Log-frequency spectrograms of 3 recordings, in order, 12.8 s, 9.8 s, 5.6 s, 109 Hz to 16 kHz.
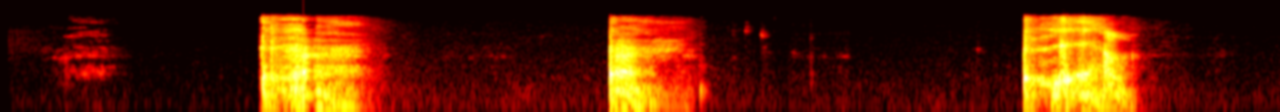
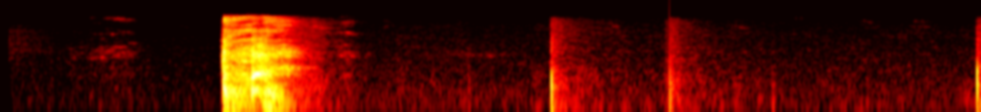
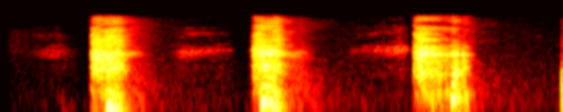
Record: {
  "three_cough_length": "12.8 s",
  "three_cough_amplitude": 32767,
  "three_cough_signal_mean_std_ratio": 0.3,
  "cough_length": "9.8 s",
  "cough_amplitude": 28359,
  "cough_signal_mean_std_ratio": 0.17,
  "exhalation_length": "5.6 s",
  "exhalation_amplitude": 30254,
  "exhalation_signal_mean_std_ratio": 0.36,
  "survey_phase": "alpha (2021-03-01 to 2021-08-12)",
  "age": "65+",
  "gender": "Male",
  "wearing_mask": "No",
  "symptom_none": true,
  "symptom_onset": "12 days",
  "smoker_status": "Current smoker (11 or more cigarettes per day)",
  "respiratory_condition_asthma": true,
  "respiratory_condition_other": false,
  "recruitment_source": "REACT",
  "submission_delay": "2 days",
  "covid_test_result": "Negative",
  "covid_test_method": "RT-qPCR"
}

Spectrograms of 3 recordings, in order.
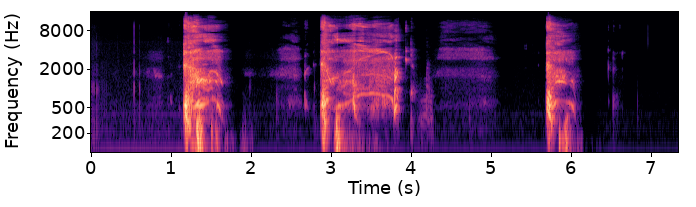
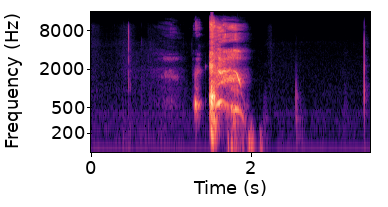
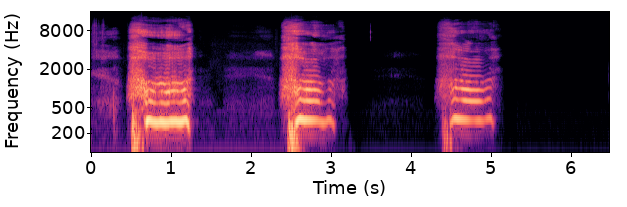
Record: {
  "three_cough_length": "7.3 s",
  "three_cough_amplitude": 32768,
  "three_cough_signal_mean_std_ratio": 0.29,
  "cough_length": "3.5 s",
  "cough_amplitude": 32768,
  "cough_signal_mean_std_ratio": 0.24,
  "exhalation_length": "6.5 s",
  "exhalation_amplitude": 23596,
  "exhalation_signal_mean_std_ratio": 0.45,
  "survey_phase": "beta (2021-08-13 to 2022-03-07)",
  "age": "45-64",
  "gender": "Female",
  "wearing_mask": "No",
  "symptom_runny_or_blocked_nose": true,
  "symptom_sore_throat": true,
  "symptom_diarrhoea": true,
  "symptom_fatigue": true,
  "symptom_fever_high_temperature": true,
  "symptom_headache": true,
  "smoker_status": "Ex-smoker",
  "respiratory_condition_asthma": false,
  "respiratory_condition_other": false,
  "recruitment_source": "Test and Trace",
  "submission_delay": "1 day",
  "covid_test_result": "Positive",
  "covid_test_method": "RT-qPCR",
  "covid_ct_value": 18.6,
  "covid_ct_gene": "ORF1ab gene",
  "covid_ct_mean": 18.9,
  "covid_viral_load": "660000 copies/ml",
  "covid_viral_load_category": "Low viral load (10K-1M copies/ml)"
}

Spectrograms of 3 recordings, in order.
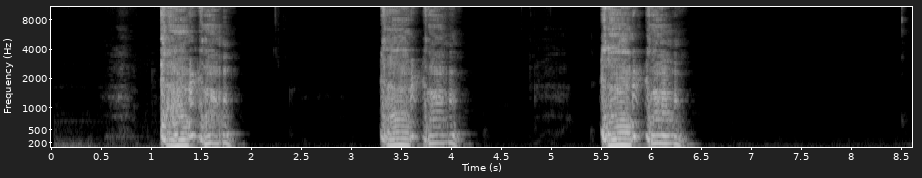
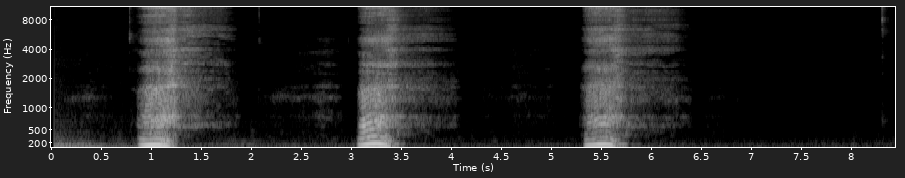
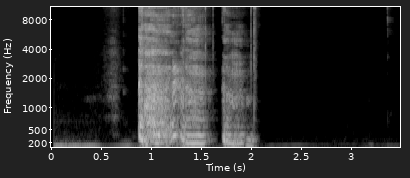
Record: {
  "three_cough_length": "8.6 s",
  "three_cough_amplitude": 32768,
  "three_cough_signal_mean_std_ratio": 0.39,
  "exhalation_length": "8.4 s",
  "exhalation_amplitude": 19477,
  "exhalation_signal_mean_std_ratio": 0.34,
  "cough_length": "3.5 s",
  "cough_amplitude": 32768,
  "cough_signal_mean_std_ratio": 0.41,
  "survey_phase": "beta (2021-08-13 to 2022-03-07)",
  "age": "65+",
  "gender": "Male",
  "wearing_mask": "No",
  "symptom_cough_any": true,
  "symptom_fatigue": true,
  "smoker_status": "Ex-smoker",
  "respiratory_condition_asthma": false,
  "respiratory_condition_other": false,
  "recruitment_source": "Test and Trace",
  "submission_delay": "1 day",
  "covid_test_result": "Positive",
  "covid_test_method": "RT-qPCR"
}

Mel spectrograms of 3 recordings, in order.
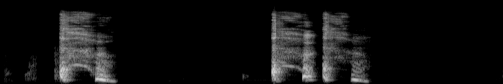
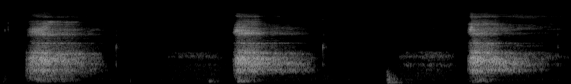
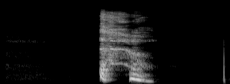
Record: {
  "three_cough_length": "5.0 s",
  "three_cough_amplitude": 32354,
  "three_cough_signal_mean_std_ratio": 0.33,
  "exhalation_length": "5.7 s",
  "exhalation_amplitude": 7390,
  "exhalation_signal_mean_std_ratio": 0.48,
  "cough_length": "2.3 s",
  "cough_amplitude": 28420,
  "cough_signal_mean_std_ratio": 0.35,
  "survey_phase": "beta (2021-08-13 to 2022-03-07)",
  "age": "45-64",
  "gender": "Female",
  "wearing_mask": "No",
  "symptom_none": true,
  "smoker_status": "Ex-smoker",
  "respiratory_condition_asthma": false,
  "respiratory_condition_other": false,
  "recruitment_source": "REACT",
  "submission_delay": "1 day",
  "covid_test_result": "Negative",
  "covid_test_method": "RT-qPCR",
  "influenza_a_test_result": "Negative",
  "influenza_b_test_result": "Negative"
}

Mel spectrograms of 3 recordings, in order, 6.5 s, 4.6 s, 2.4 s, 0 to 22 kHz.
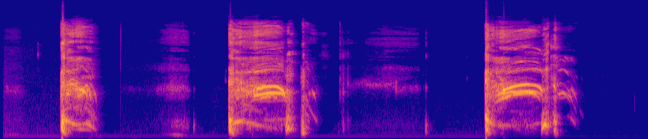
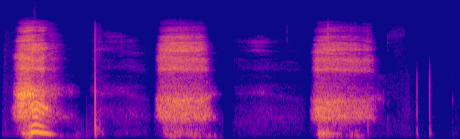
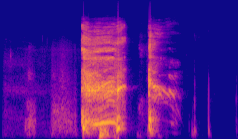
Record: {
  "three_cough_length": "6.5 s",
  "three_cough_amplitude": 32768,
  "three_cough_signal_mean_std_ratio": 0.4,
  "exhalation_length": "4.6 s",
  "exhalation_amplitude": 29098,
  "exhalation_signal_mean_std_ratio": 0.4,
  "cough_length": "2.4 s",
  "cough_amplitude": 32767,
  "cough_signal_mean_std_ratio": 0.41,
  "survey_phase": "beta (2021-08-13 to 2022-03-07)",
  "age": "45-64",
  "gender": "Female",
  "wearing_mask": "No",
  "symptom_cough_any": true,
  "symptom_new_continuous_cough": true,
  "symptom_runny_or_blocked_nose": true,
  "symptom_shortness_of_breath": true,
  "symptom_sore_throat": true,
  "symptom_fatigue": true,
  "symptom_headache": true,
  "smoker_status": "Ex-smoker",
  "respiratory_condition_asthma": false,
  "respiratory_condition_other": false,
  "recruitment_source": "Test and Trace",
  "submission_delay": "2 days",
  "covid_test_result": "Positive",
  "covid_test_method": "LFT"
}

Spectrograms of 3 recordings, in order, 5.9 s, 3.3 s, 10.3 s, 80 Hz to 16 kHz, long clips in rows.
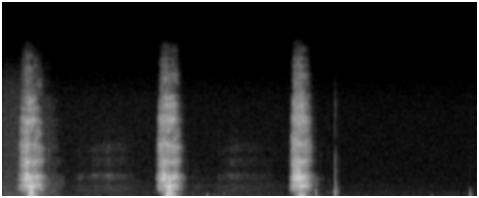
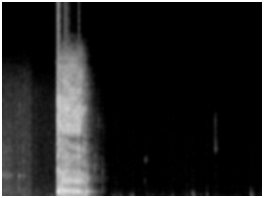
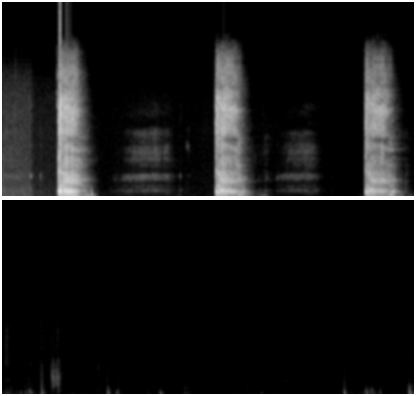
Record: {
  "exhalation_length": "5.9 s",
  "exhalation_amplitude": 18596,
  "exhalation_signal_mean_std_ratio": 0.26,
  "cough_length": "3.3 s",
  "cough_amplitude": 26028,
  "cough_signal_mean_std_ratio": 0.26,
  "three_cough_length": "10.3 s",
  "three_cough_amplitude": 26028,
  "three_cough_signal_mean_std_ratio": 0.2,
  "survey_phase": "alpha (2021-03-01 to 2021-08-12)",
  "age": "45-64",
  "gender": "Female",
  "wearing_mask": "No",
  "symptom_cough_any": true,
  "symptom_fatigue": true,
  "symptom_headache": true,
  "symptom_onset": "3 days",
  "smoker_status": "Never smoked",
  "respiratory_condition_asthma": false,
  "respiratory_condition_other": false,
  "recruitment_source": "Test and Trace",
  "submission_delay": "1 day",
  "covid_test_result": "Positive",
  "covid_test_method": "RT-qPCR"
}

